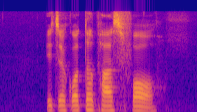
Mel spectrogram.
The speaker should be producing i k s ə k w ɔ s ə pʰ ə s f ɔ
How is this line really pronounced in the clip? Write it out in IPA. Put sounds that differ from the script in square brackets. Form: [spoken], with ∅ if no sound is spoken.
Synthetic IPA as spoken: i [t] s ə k w ɔ [t] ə pʰ [a] s f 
